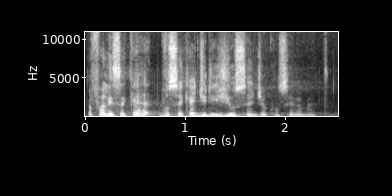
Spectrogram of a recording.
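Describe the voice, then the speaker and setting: A Brazilian man in his thirties preaching from a church pulpit, animated and storytelling as he voices his family members. His voice sits a little high for a man, and a long church-hall reverb trails every phrase. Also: rapid-fire, background noise. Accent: Brazilian Portuguese. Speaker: pastor. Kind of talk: sermon with personal anecdotes. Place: church sanctuary, indoors.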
